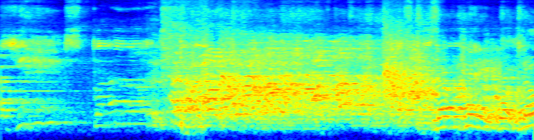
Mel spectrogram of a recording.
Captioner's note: laughter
